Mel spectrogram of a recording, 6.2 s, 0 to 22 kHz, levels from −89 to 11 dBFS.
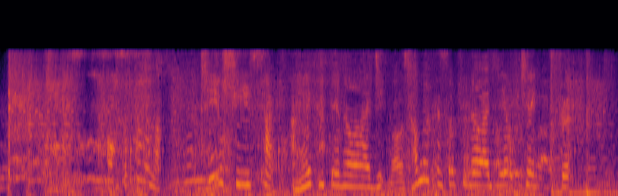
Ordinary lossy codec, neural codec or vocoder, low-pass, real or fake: none; codec, 16 kHz, 1.1 kbps, Voila-Tokenizer; none; fake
